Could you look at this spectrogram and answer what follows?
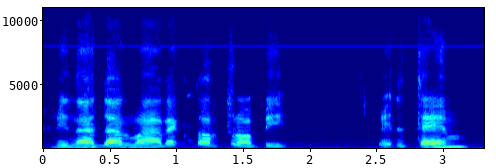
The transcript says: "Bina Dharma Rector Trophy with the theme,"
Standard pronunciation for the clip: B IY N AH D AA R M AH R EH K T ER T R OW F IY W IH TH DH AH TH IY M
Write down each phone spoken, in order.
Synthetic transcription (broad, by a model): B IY N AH D AA R M AH R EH K T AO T R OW P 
